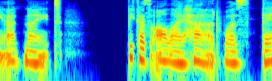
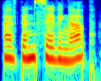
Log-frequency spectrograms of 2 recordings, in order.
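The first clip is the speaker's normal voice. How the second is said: higher, louder, defensive; nervous daughter; 4 semitones higher, 5 dB louder than usual. A narrator's reading. Daughter pleads to angry father, nervous and high. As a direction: hurry to explain.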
